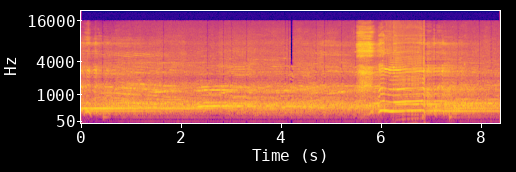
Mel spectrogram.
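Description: A man's voice chanting a prayer of supplication in long, drawn-out held notes through a microphone, with a new phrase starting about six seconds in.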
